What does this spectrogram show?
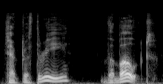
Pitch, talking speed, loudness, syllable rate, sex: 120 Hz, 145 wpm, -17 LUFS, 4.8 syllables/s, male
